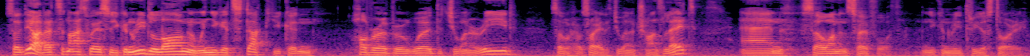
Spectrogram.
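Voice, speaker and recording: A man giving a relaxed, rambling walkthrough of an app he built, full of "uh" and "so yeah" fillers. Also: lowish voice, a little fast, hardly any pauses, husky. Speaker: app creator demoing his product. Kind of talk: casual screen-recorded product demo. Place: at a computer recording a screen demo.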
